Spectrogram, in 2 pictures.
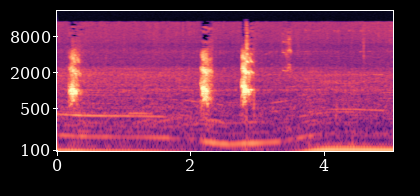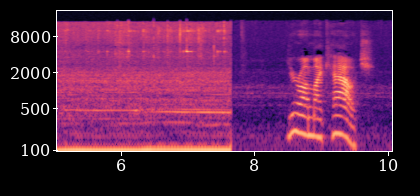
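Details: A corgi gives three separate sharp barks over a steady low electrical hum. After a pause come a few higher, drawn-out wavering vocal sounds.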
